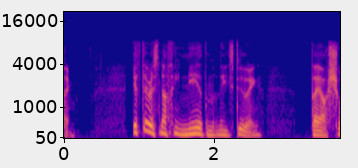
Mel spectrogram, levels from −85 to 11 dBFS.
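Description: No technical faults are audible.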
